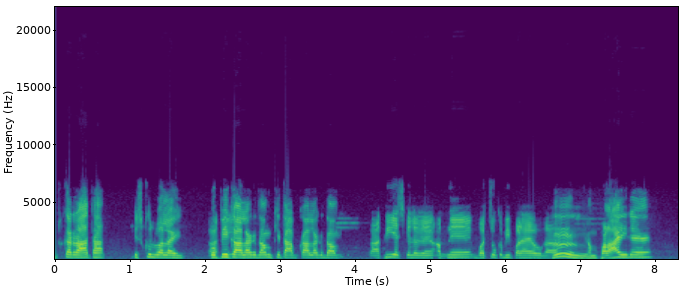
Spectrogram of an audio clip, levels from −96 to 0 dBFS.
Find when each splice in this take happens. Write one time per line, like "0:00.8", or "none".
none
